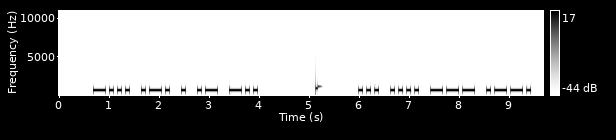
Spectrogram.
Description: Morse code, heard as a keyed tone, about 15 wpm, 700 Hz. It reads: BREAD SHOP
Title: Sentences from Top 1600 Words - New Word Drill Alt - 15wpm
